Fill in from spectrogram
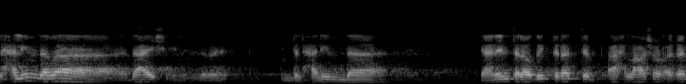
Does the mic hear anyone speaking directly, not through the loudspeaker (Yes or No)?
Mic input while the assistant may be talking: No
